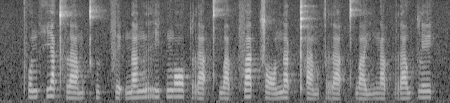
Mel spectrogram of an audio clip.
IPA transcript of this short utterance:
pʰ o˦˥ n h i˥˩ a̯ kʰ l a˩˦ m kʰ ɯ˨˩ k̚ f e˨˩ ʔ n a˦˥ n r i˦˥ t̚ ŋ ɔː˥˩ p r a˨˩ ʔ kʰ w a˨˩ p̚ f a˥˩ k̚ s ɔː˩˦ n a˦˥ k̚ pʰ a˩˦ m k r a˨˩ ʔ kʰ w a˩˦ j ŋ a˨˩ p̚ r a˦˥ w p l e˥˩ k̚

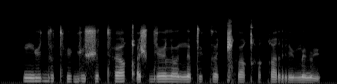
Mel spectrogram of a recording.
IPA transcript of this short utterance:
ŋ y d u tʰ y ɡ y ʃ ʏ tʰ œ qʼ y ʃ d ʏː l ʊː n ə t̪ y k əː ǁʰ ʊː qʰ ə q ə r y m ɪ ɳ y

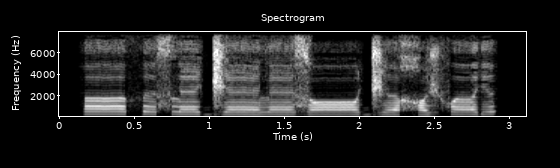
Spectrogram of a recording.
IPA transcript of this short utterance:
ʌː θ əː s l ɛ d͡ʒ ɛː l ɛː z ɔː d͡ʒ əː χ ɔ ʒ f ʌː ɾʲ ə

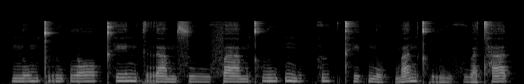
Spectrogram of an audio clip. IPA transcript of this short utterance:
n o˥˩ m t r u˥˩ ʔ l ɔː˥˩ kʰ e˥˩ n k r a˧ m s uː˧ f aː˧ m kʰ l u˦˥ ʔ ŋ u˦˥ k̚ h ɯː˥˩ k̚ tʰ e˦˥ k̚ n o˨˩ k̚ m a˥˩ n kʰ r uː˩˦ f u˧ a̯ tʰ a˥˩ t̚

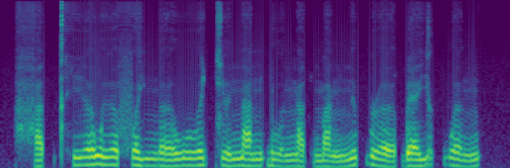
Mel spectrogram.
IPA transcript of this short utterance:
h a˨˩ t̚ t̪ʰ i˧˥ ə̯ w ɨ˧˥ ə̯ f ə˧ j ŋ əː˨˩˦ w u˧˥ ə̯ c ɨ˨˩˦ n a˧ n ɓ u˨˩ ə̯ ŋ a˨˩ t̚ m a˨˩˨ ŋ n ɨ˦˥ p̚ ɹ əː˨˩˨ ɓ ɛ˧ j ə˦˥ k̚ w ə˨˩˦ ŋ

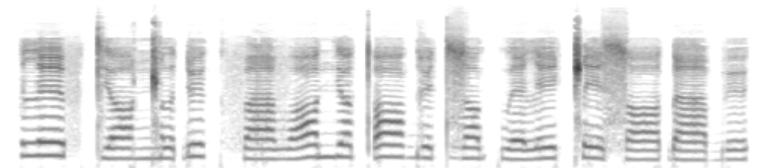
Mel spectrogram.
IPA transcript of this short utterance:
l ɛː˦ f tʲ ɒː˨ ŋ͡ǁ ʊ˨ ɗ ʏː˦˨ k f aː˨ v ɒː˦ nʲ ɒ˦ tʼ ɒː˦ ɡ ʏː˧ t z ɒ˧ kʷ ɛ˨ l e˦ ǁ e˦˨ s ɒː˨ ɗ aː˨ b ʏ˧

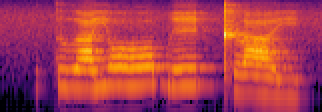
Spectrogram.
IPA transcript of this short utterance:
t ɯ˧ a̯ j ɔː˦˥ b eː˦˥ t̚ kʰ l a˨˩ j

